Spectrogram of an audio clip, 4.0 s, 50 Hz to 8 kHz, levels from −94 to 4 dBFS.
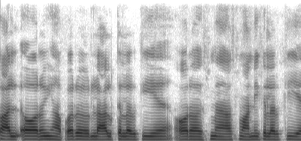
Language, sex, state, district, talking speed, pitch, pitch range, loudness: Hindi, female, Haryana, Jhajjar, 210 wpm, 165 Hz, 160-170 Hz, -17 LUFS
